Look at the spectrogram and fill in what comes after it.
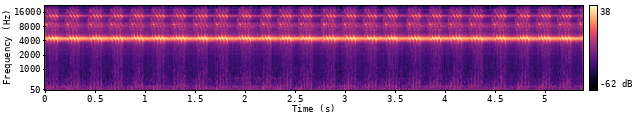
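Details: Night-time cricket inside a room giving a loud, shrill, metallic chirping, steady pulsed bursts repeating evenly throughout, with a soft low-pitched hum in the background.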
